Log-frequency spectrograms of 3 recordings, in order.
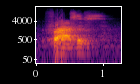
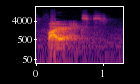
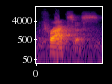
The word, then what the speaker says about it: Firaxis: I think Firaxis. I don't know. Firaxis sounds like someone with an axis. – It is spelled F-I-R-A-X-I-S. – So it's not fire. It's definitely not fire axis.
